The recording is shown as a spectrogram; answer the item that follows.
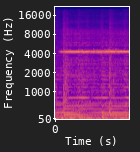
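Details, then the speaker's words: Tinnitus simulation: steady high-pitched ringing tone over faint low background sound, one way people with tinnitus describe what they hear. "People who experience tinnitus describe what they hear in a variety of different ways. Some experience a high-pitched ringing sound, something like"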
